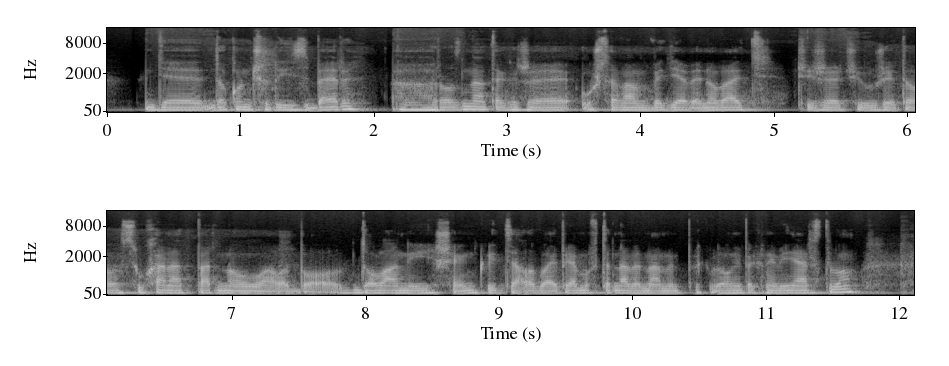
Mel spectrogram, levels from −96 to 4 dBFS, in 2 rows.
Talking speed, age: 155 wpm, 30-49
